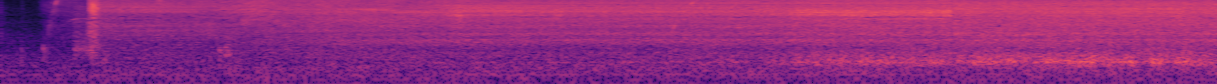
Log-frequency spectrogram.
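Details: Dental handpiece on a mannequin, not a real patient: a few clicks, then a steady high hiss with water spray while composite resin fillings in cavities between the front teeth are shaped and polished.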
